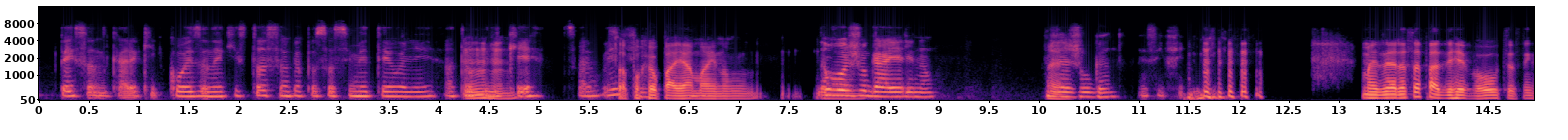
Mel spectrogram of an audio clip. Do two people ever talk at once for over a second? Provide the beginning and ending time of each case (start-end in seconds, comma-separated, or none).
none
